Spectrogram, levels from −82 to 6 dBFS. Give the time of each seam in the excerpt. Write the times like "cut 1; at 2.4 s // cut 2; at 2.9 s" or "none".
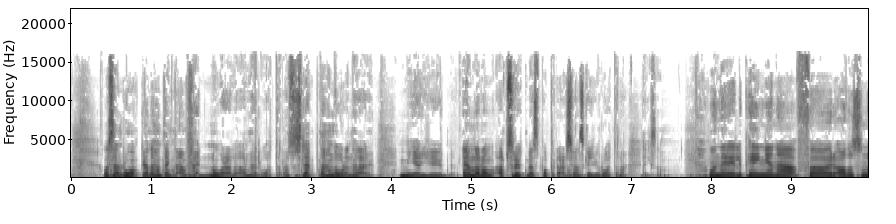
cut 1; at 1.6 s // cut 2; at 7.1 s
